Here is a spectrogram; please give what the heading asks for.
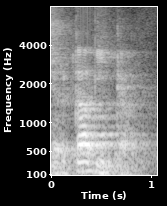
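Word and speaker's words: Ercávica: Nosotros hoy pronunciamos ercábica y pronunciamos ercábica porque en la evolución fonética del latín eh la voz ercáica eh deriva inexpusablemente en en la V.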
